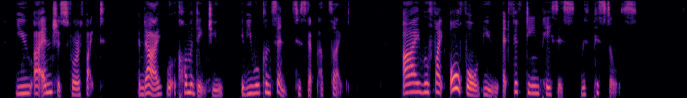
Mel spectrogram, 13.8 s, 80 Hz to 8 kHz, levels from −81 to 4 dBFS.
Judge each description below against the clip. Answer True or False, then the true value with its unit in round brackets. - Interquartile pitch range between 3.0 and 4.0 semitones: False (4.5 semitones)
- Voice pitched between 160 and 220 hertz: False (235 Hz)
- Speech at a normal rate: False (130 wpm)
